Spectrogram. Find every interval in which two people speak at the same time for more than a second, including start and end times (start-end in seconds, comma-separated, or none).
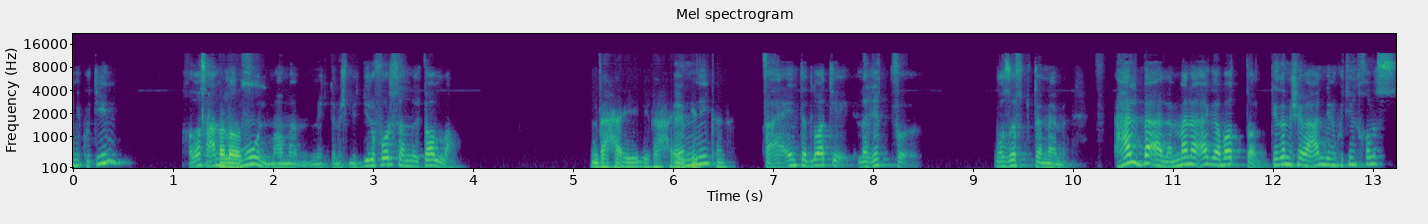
none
